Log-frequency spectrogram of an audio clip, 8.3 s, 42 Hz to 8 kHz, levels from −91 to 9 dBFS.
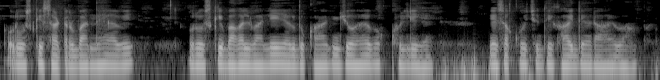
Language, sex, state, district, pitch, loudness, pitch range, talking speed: Hindi, male, Bihar, Jamui, 110 Hz, -30 LUFS, 105-115 Hz, 165 wpm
